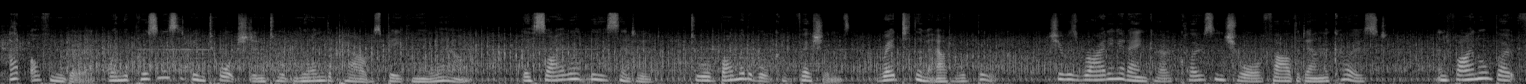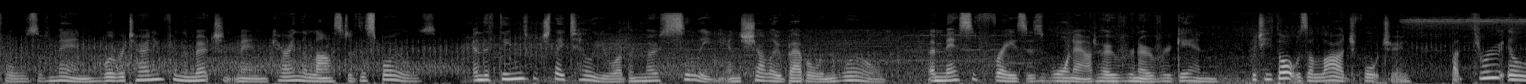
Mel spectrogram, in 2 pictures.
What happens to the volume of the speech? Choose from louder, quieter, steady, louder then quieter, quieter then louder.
steady.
